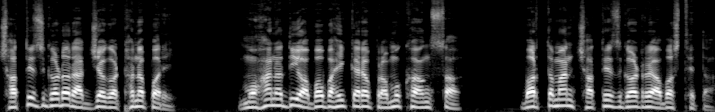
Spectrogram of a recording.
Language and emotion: Odia, neutral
